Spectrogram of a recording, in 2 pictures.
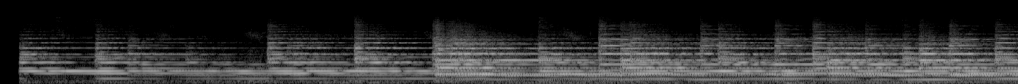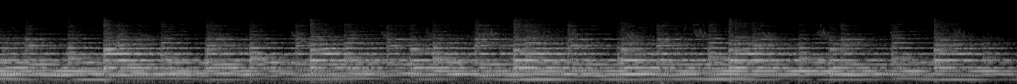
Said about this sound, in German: Es ist 12 Uhr. Das Mittagsläuten kommt heute von der katholischen Wallfahrtskirche St. Marien in Pertolzhofen im vorderen Oberpfälzer Wald.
